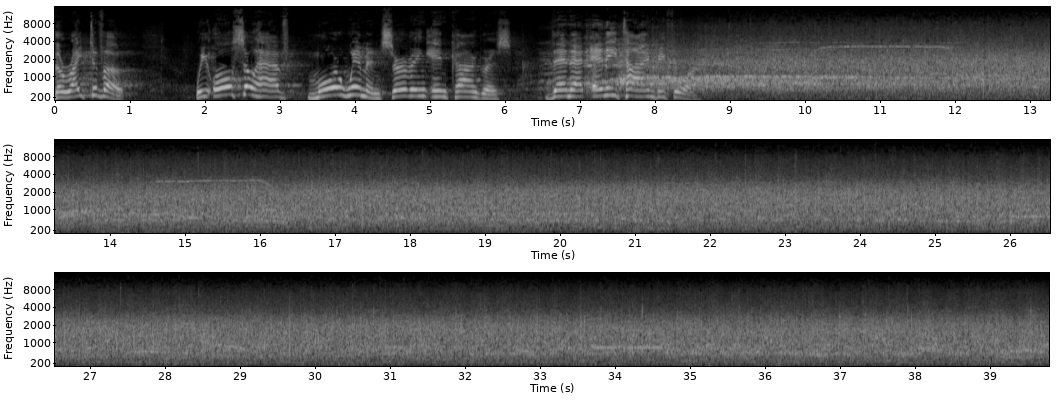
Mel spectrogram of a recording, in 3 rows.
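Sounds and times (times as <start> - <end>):
speech: 0.0 - 1.0, 1.9 - 8.8
sustained applause from a large chamber audience: 6.6 - 39.7.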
